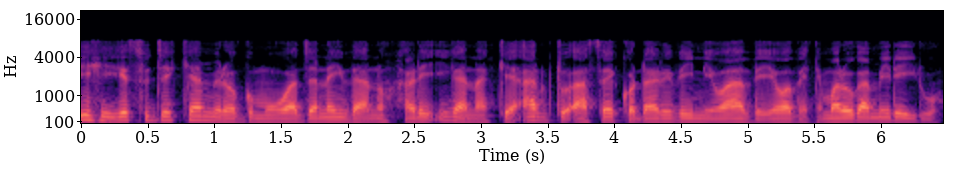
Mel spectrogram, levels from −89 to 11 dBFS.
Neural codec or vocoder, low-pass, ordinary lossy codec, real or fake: none; 7.2 kHz; none; real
